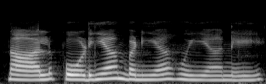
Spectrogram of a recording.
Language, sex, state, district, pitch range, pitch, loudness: Punjabi, female, Chandigarh, Chandigarh, 210-235 Hz, 220 Hz, -14 LUFS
